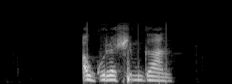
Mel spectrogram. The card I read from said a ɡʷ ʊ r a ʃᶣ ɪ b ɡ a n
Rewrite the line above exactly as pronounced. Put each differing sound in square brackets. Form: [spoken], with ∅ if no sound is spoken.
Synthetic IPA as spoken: a ɡʷ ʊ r a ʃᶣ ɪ [m] ɡ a n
